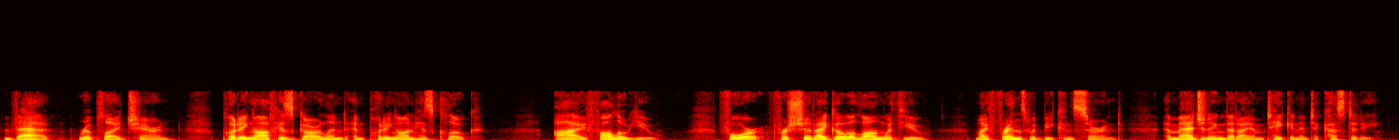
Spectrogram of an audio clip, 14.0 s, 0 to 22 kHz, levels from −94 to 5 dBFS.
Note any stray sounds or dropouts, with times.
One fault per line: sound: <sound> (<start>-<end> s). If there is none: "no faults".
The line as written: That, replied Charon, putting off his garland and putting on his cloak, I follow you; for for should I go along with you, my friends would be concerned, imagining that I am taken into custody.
no faults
